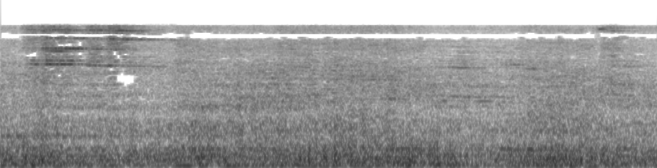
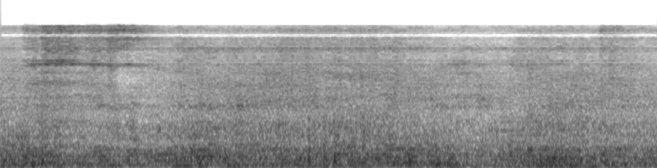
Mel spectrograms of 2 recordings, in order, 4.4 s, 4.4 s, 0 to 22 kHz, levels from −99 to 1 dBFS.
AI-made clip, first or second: second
